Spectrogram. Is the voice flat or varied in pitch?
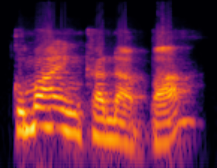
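varied. It is said with lively, varied question melody.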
